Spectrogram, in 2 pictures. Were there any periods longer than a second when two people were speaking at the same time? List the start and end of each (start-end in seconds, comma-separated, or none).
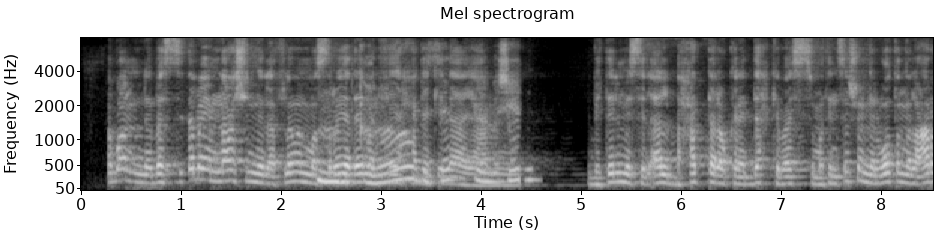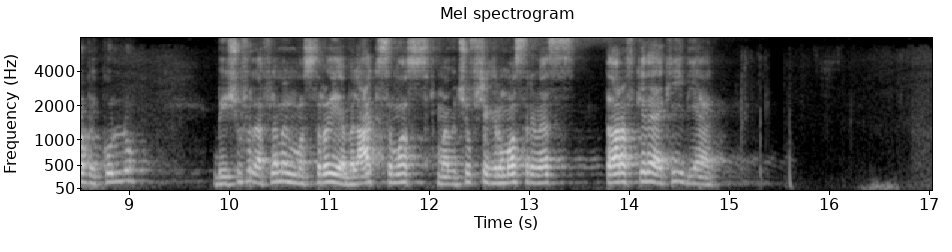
2.4-4.4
